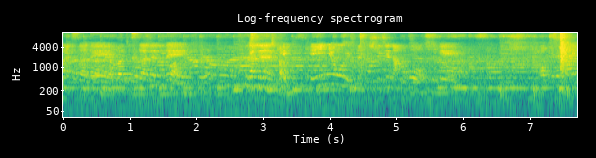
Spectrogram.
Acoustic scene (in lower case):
cafe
